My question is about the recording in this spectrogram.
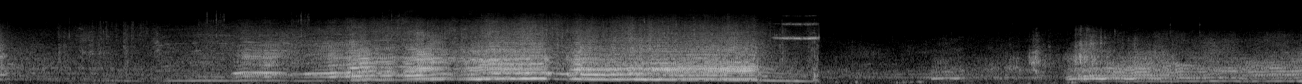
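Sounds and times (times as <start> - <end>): rally car engine revving: 0.0 - 7.8, 9.3 - 13.0.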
